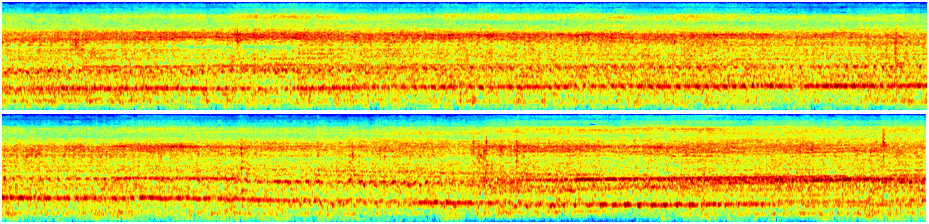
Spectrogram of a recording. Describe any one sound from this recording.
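An electric motor whines steadily, rising and falling in pitch.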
